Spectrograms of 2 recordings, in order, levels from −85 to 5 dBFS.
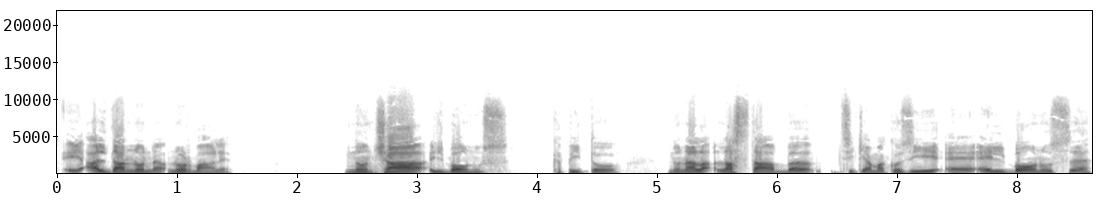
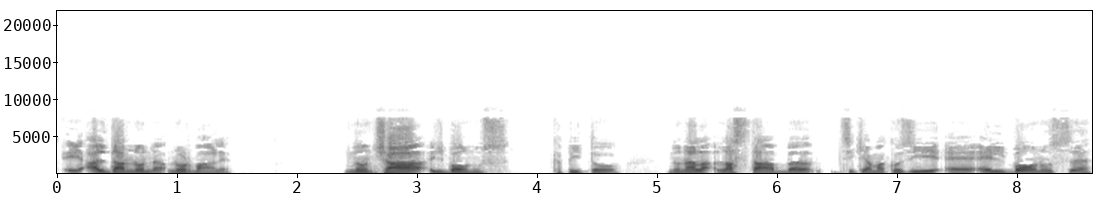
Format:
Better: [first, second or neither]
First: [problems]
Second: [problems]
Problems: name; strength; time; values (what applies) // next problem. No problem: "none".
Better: first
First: garbled, watery; slightly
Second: garbled, watery; badly; nothing above 7.5 kHz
